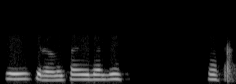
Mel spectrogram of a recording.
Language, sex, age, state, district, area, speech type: Punjabi, female, 45-60, Punjab, Muktsar, urban, conversation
